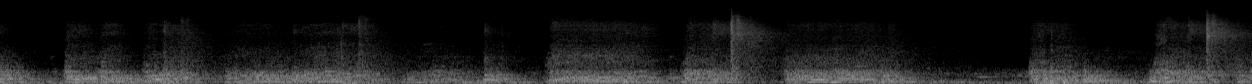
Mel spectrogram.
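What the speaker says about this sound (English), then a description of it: "So the sound you hear there is the hammer hitting, and the fart noise you hear after is the gearbox trying to retract." Combat robot hammer weapon slamming down during an all-versus-one boss battle at a gaming festival robot event, followed by a rough buzzing gearbox retracting; repeated loud thuds and grinding bursts over constant arena noise.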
